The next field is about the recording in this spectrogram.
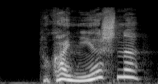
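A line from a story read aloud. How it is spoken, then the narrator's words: Exclaimed. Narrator (Russian): воскликнула она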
